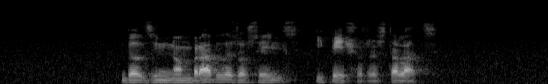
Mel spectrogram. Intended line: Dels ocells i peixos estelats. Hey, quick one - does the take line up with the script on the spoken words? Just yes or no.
no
